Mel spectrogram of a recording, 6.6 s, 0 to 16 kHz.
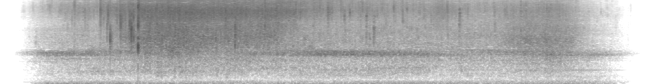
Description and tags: water sea spray E02
A hose spray nozzle spraying while passing the mic. Can be used as sweetener for sea spray hitting the deck of a ship.
hose, nozzle, sea-spray, ship, spray, water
